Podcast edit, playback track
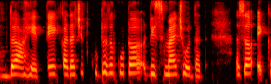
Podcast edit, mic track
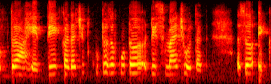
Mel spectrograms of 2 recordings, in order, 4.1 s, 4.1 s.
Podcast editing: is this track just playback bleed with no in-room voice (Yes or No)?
Yes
